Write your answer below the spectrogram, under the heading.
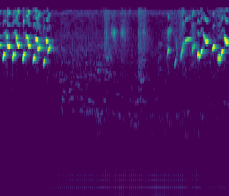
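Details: Kept goldfinch-canary mule uttering two short bursts of quick, high repeated chirps with a quiet gap between them.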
